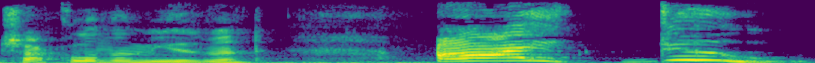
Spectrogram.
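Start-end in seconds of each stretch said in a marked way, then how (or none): 1.4-2.7 high defiant king voice; gruff Gnome King. A narrator's reading. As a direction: declare it like a stubborn king. Ruggido answers defiantly.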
